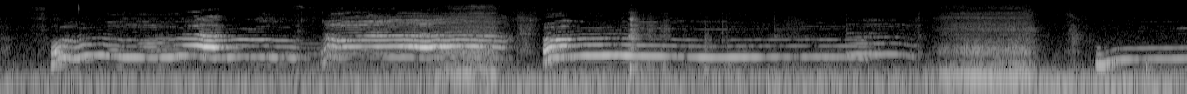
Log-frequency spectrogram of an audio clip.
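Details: Siamese cat confronting a stray: a series of sustained, moaning yowls, each several seconds long and fairly steady in pitch. Brief gaps separate them, and a soft low rumble sits underneath.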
